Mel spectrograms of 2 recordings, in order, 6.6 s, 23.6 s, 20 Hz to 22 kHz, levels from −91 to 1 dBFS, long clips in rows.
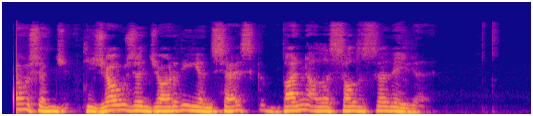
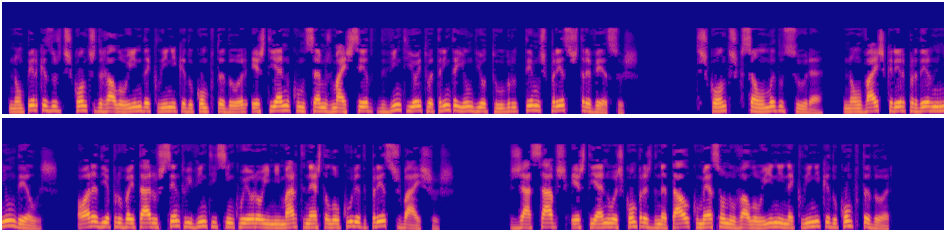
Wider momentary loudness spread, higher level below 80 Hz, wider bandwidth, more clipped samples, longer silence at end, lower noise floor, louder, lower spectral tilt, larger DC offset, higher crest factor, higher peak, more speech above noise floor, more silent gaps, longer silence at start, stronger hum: about the same, 7 LU vs 7 LU; first, -50 dBFS vs -62 dBFS; first, 10 kHz vs 8.8 kHz; neither; first, 1.35 s vs 0.7 s; second, -66 dBFS vs under -90 dBFS; first, -18 LUFS vs -24 LUFS; first, -7.5 dB/octave vs -6 dB/octave; neither; about the same, 14 dB vs 14 dB; first, -4 dBFS vs -8 dBFS; second, 49 dB vs over 67 dB; second, none vs 6.48-6.52 s, 8.29-8.67 s, 10.33-10.48 s, 12.49-12.69 s, 17.76-18.05 s; about the same, 0.15 s vs 0.1 s; neither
